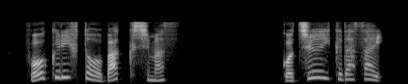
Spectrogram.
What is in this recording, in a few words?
forklift back, voice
